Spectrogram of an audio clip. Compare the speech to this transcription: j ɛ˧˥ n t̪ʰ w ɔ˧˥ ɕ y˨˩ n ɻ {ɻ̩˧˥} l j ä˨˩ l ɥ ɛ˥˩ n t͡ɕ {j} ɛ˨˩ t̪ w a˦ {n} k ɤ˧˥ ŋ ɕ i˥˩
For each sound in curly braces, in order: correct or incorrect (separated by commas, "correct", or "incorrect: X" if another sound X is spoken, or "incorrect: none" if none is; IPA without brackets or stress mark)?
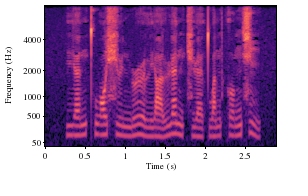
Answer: incorrect: ɻ̩˥˩, incorrect: ɥ, correct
